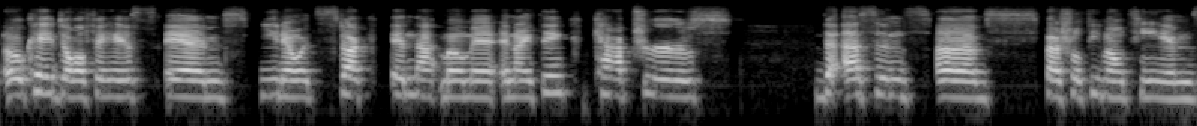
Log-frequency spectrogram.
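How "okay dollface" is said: normal talking voice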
